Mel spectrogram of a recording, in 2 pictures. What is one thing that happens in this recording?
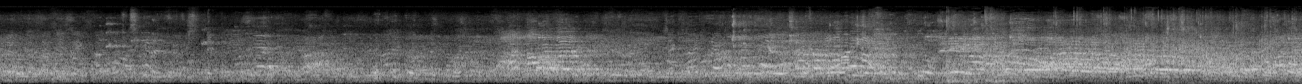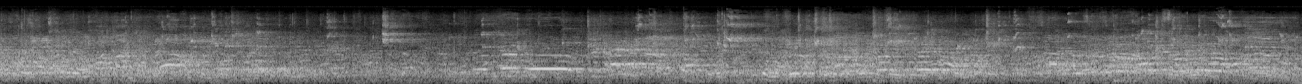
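A ball thuds as players kick it.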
